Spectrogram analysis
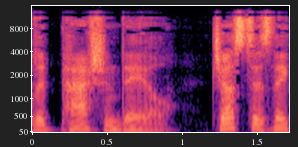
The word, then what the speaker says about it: Passchendaele: Marchant, it was so strange to hear you call it Passchendaele." "Why, if I may ask?" "Because that's the way I pronounce it to myself. But I looked it up and it's more like Passchendaele."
